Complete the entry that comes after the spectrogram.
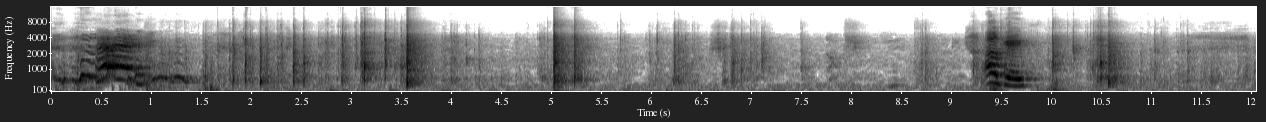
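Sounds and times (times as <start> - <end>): toys knocking and clicking: 4.9 - 5.4.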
